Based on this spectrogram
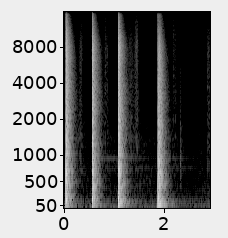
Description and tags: Nagra ARES BB+ & 2 Schoeps CMC 5U 2011.
percussion on wooden board, multi sound sharp and flat.
board, percussion, wooden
